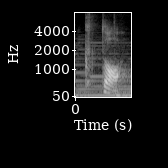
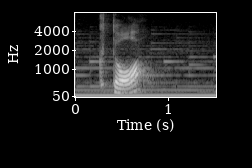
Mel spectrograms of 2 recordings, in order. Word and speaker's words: кто: Who in Russian sounds as кто. What sounds as что. Pay attention. You spell it with a ch and you read it as что. Кто, что.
